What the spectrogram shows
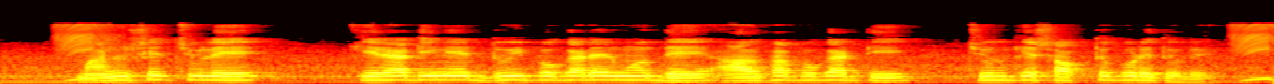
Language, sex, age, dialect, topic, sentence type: Bengali, male, 51-55, Standard Colloquial, agriculture, statement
